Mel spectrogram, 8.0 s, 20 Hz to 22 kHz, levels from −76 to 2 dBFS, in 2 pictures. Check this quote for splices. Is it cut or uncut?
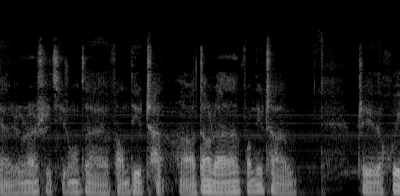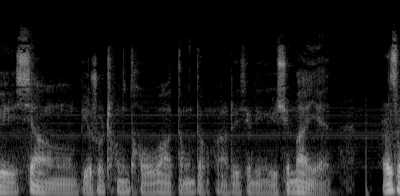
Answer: uncut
